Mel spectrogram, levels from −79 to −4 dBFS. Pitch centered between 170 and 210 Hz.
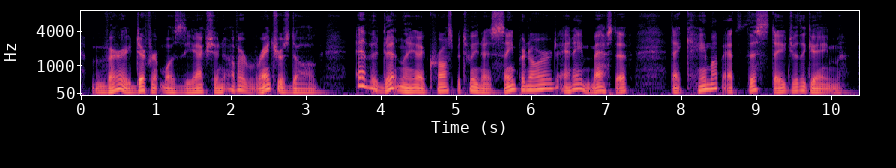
No: very low, 95 Hz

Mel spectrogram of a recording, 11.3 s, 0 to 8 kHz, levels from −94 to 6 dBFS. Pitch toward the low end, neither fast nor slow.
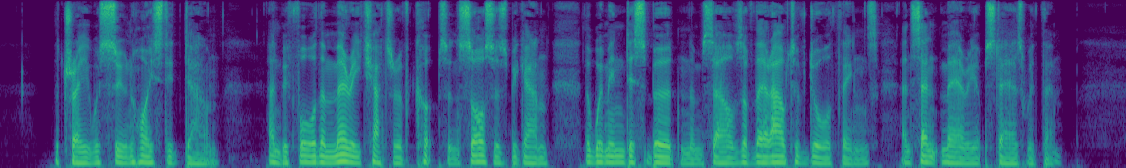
Yes: low, 100 Hz; average, 175 wpm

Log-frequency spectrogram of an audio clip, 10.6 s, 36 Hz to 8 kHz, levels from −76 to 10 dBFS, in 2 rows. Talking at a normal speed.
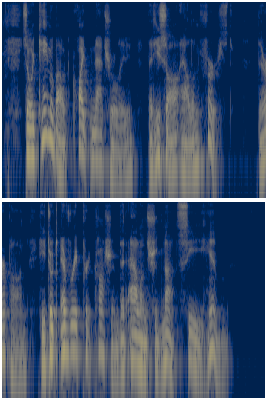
No: slow, 125 wpm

